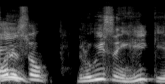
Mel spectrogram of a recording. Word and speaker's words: Luis Enrique: What is so Luis Enrique is how you say it. I'm not understanding what's so funny about that. No. I'm. It's just. Because we always hear it as Enrique.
